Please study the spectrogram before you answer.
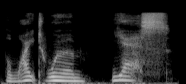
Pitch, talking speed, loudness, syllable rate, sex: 170 Hz, 95 wpm, -21 LUFS, 3.3 syllables/s, female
